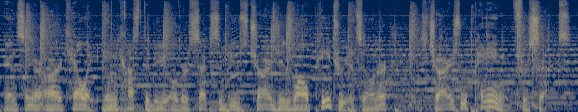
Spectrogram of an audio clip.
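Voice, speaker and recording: A man's voice: on the low side, animated, moderate pace. A man reading scripted news headlines as an anchor. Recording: music bed behind the voice.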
